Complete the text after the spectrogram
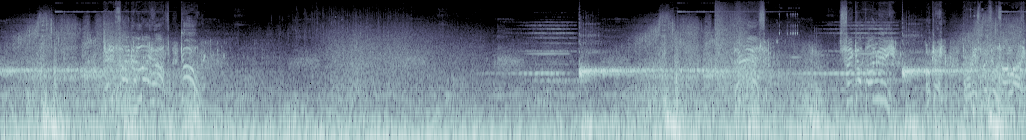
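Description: A deep underwater rumble drones steadily.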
